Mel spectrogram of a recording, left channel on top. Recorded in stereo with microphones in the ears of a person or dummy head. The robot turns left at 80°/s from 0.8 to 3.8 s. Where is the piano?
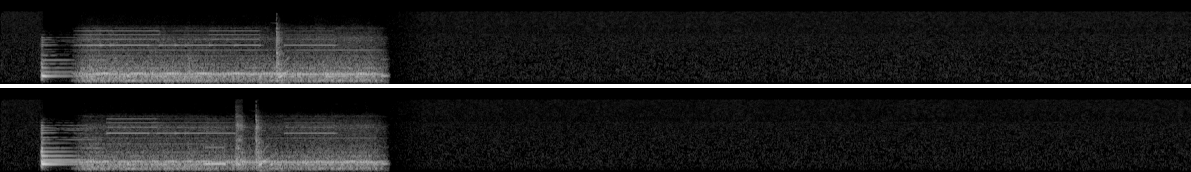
50° right (ahead or behind), 0.5 m; by 1.1 s 60° right (ahead or behind), 0.5 m.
